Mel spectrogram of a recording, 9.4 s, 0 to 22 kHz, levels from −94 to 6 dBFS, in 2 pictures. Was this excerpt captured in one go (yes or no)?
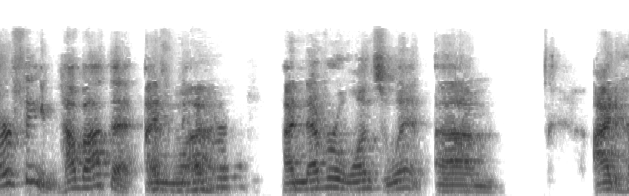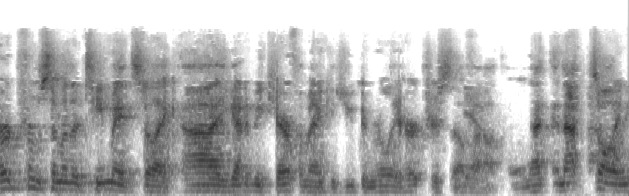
yes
